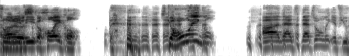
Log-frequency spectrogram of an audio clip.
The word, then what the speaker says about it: Schuylkill: on the Schuylkill River, or how's it actually pronounced, Rich? School us on this. Schuylkill. The Schuylkill River. But that's I thought only it was Scahoikel.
